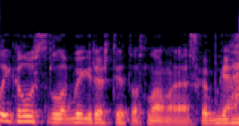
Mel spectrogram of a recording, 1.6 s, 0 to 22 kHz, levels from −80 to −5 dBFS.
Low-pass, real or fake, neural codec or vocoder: 7.2 kHz; fake; codec, 16 kHz, 16 kbps, FunCodec, trained on Chinese and English, 50 frames a second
